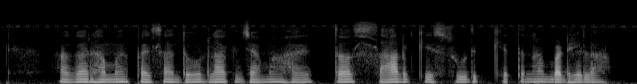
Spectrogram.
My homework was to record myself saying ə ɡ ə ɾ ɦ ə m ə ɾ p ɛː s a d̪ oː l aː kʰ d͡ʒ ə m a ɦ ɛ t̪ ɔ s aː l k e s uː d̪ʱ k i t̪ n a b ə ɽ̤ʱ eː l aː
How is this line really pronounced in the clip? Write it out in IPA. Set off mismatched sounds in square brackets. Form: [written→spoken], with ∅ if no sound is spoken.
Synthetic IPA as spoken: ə ɡ ə ɾ ɦ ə m ə ɾ p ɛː s a d̪ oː l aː kʰ d͡ʒ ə m a ɦ ɛ t̪ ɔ s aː l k e s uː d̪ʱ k [i→ɪ] t̪ n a b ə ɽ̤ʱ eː l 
